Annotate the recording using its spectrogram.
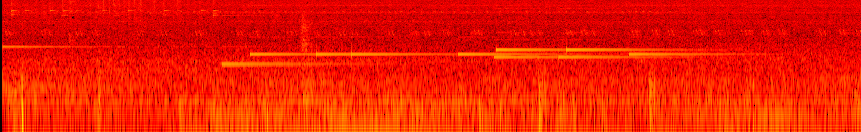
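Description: Eerie ambient score: thin, chime-like tones enter one after another and hold, layered over a low hum and a faint, quick, repeated high chirping. A few soft knocks fall near the start and about eight and ten seconds in.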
